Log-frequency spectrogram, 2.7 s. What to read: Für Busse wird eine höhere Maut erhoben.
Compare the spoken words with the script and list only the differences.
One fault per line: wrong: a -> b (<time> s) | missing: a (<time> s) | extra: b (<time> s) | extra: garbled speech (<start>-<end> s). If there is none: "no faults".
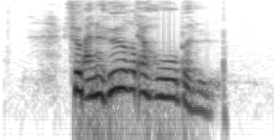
missing: Busse wird (0.8 s)
missing: Maut (1.4 s)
